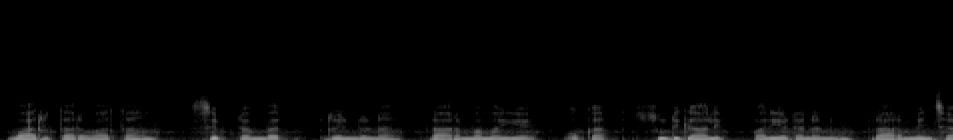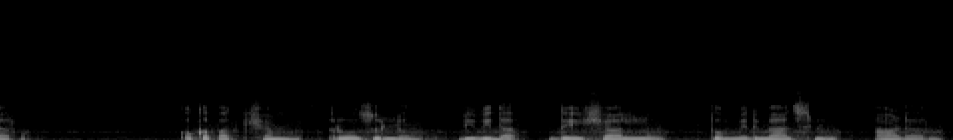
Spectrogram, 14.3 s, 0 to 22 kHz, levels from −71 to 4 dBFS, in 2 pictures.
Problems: low volume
